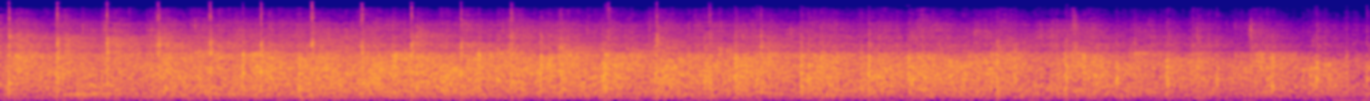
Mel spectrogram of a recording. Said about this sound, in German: Ja, und jetzt möchte ich noch was in eigener Sache, und ich glaube, ich kann die Gemeinde da mit einstimmen, dass wir all den Sängerinnen mal ordentlichen Beifall geben, ne?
